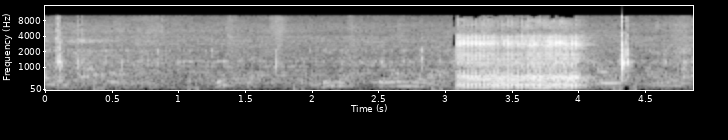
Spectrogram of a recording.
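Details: An English Bulldog with sleep apnea sleeps quietly, then gives a single harsh, rasping snore lasting about a second after near silence; a sharp click follows shortly after in an otherwise still room.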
